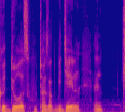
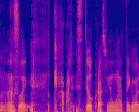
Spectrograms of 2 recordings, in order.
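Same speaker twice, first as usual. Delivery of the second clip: ordinary talk, nothing marked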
